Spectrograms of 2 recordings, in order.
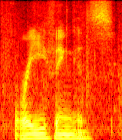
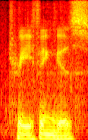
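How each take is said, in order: First: The first word begins with a TH sound. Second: The first word begins with a plain T sound. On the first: The speaker calls it right. "You're saying three fingers" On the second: The speaker calls it wrong. "You're not saying tree"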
